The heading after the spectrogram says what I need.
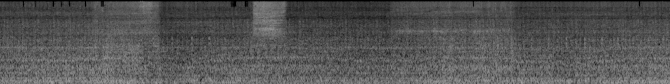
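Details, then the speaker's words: Classic car with cylinder one misfire code idles rough and shaky; brake cleaner sprayed near the intake makes short hissing bursts and changes the engine note, revealing a vacuum leak from a ruptured paper intake gasket. "what's happening is an intake gasket there's a paper gasket between the intake and the engine that has ruptured and it's causing it to leak vacuum"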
